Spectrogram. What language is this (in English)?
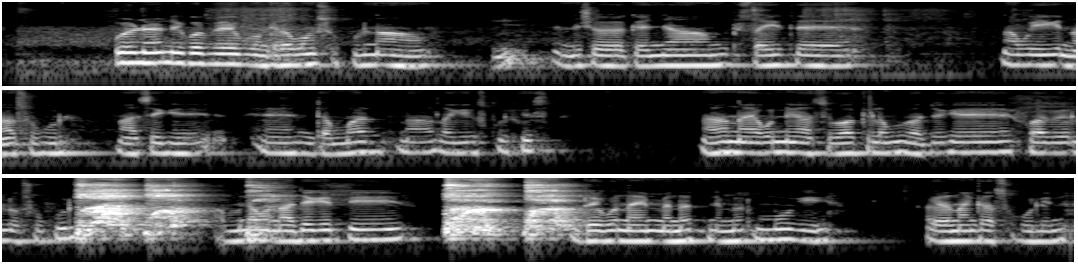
Masai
